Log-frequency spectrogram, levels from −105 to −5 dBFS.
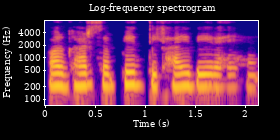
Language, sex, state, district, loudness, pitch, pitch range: Hindi, female, Chhattisgarh, Balrampur, -22 LUFS, 210 Hz, 200-210 Hz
